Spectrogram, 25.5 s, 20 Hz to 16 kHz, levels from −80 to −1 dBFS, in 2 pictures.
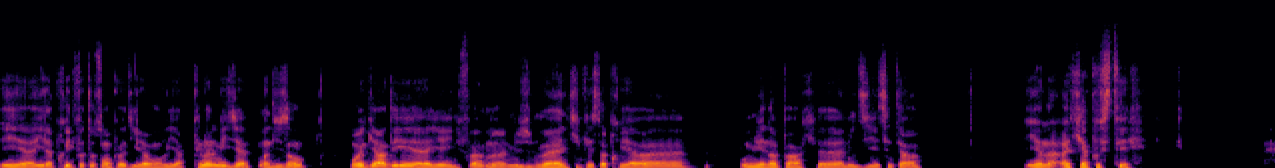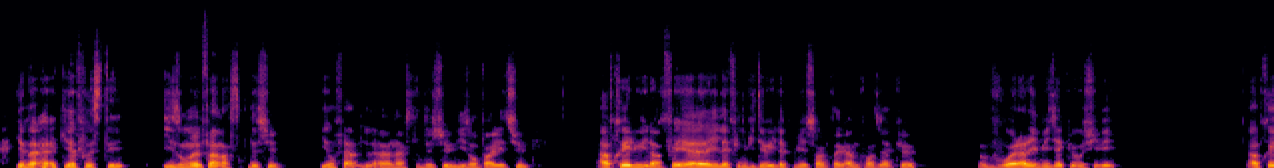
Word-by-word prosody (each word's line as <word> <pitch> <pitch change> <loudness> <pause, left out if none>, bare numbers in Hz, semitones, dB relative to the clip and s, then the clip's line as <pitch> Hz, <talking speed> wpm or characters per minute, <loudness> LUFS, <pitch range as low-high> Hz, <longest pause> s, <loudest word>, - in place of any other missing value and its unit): et 120 +1 +2
heu, 110 -1 +1
il 115 0 +1
a 110 - -1
pris 155 - 0
une 155 - -11
photo 155 -2 -5
de - - -11
son 135 -2 -2
pote, 140 +4 -2
il 125 -4 -2
a - - +6
envoyé 125 -2 -3
à 105 - -6
plein 170 +1 +3
de - - +2
médias 145 +1 +1
en 130 - -2
disant: 140 - -2 0.4
«Regardez, 155 0 +4
heu, 125 -2 +3
il - - -3
y - - 0
a 115 - +2
une 110 0 -4
femme, 130 +2 -4
heu, 110 -1 -3
musulmane 110 +5 0
qui - - -13
fait 120 - -5
sa 120 - +1
prière, 130 +2 -2
heu, 110 -1 -2 0.6
au - - -3
milieu 125 +2 +1
d'un 120 -3 +1
parc, 130 +1 -2
heu, 110 0 -1
à - - -6
midi» 110 +4 -7
et 120 - -4
cetera 110 +6 -4 1.0
il - - -4
y - - +4
en 120 - +1
a - - -3
1 155 - +3
qui 155 - -2
a - - +1
posté 140 -3 -4 1.6
il 145 - +4
y - - -2
en 135 - +2
a 175 +6 +5
1 175 - +3
qui 160 -2 +1
a 150 - +5
posté. 150 - -1 0.4
Ils 125 -2 -2
ont 125 - -3
même 160 +4 +6
fait 165 - +4
un 140 -1 +3
article 140 +4 -7
dessus. 140 -1 -3 0.4
Ils 120 - -2
ont - - -3
fait 130 - 0
un - - -3 0.2
un 125 0 -2
article 120 0 -7
dessus, 120 +7 -3
ils 135 -5 -4
ont 120 - -3
parlé 115 0 0
dessus. 115 - -5 0.7
Après 125 +8 +8
lui, 170 0 +1
il - - +2
a 145 - +3
fait, 130 -4 +6
heu, - - +3
il 120 0 0
a 120 - +3
fait 120 - -10
une 135 - -6
vidéo, 125 +3 -3
il 150 - 0
l'a 125 - 0
publiée 120 +1 -7
sur 120 0 -3
Instagram 115 +8 -3
pour 120 -7 -4
dire 135 +5 -5
que - - -5 0.6
voilà 115 +4 +5
les 150 -4 +3
médias 125 +6 -1
que 165 - -10
vous 135 - -5
suivez. 150 +2 -4 1.3
Après, 150 - +3
130 Hz, 240 wpm, -23 LUFS, 120-145 Hz, 1.6 s, Après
